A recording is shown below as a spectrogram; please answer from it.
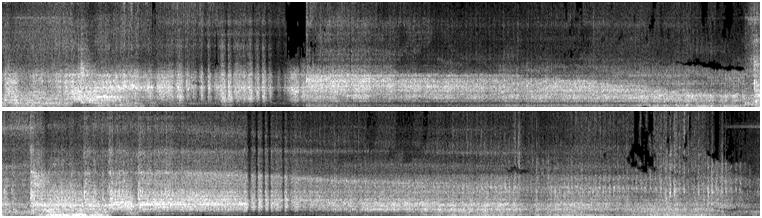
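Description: Forstner bit in a tailstock drill chuck boring into a spinning wood blank on a lathe: a steady scraping cut with the lathe running, broken briefly twice.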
